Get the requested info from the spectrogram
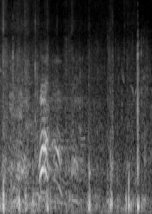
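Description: A player's short shout about two-thirds of a second in, over the irregular thumps of running feet on grass during a flag football play.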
